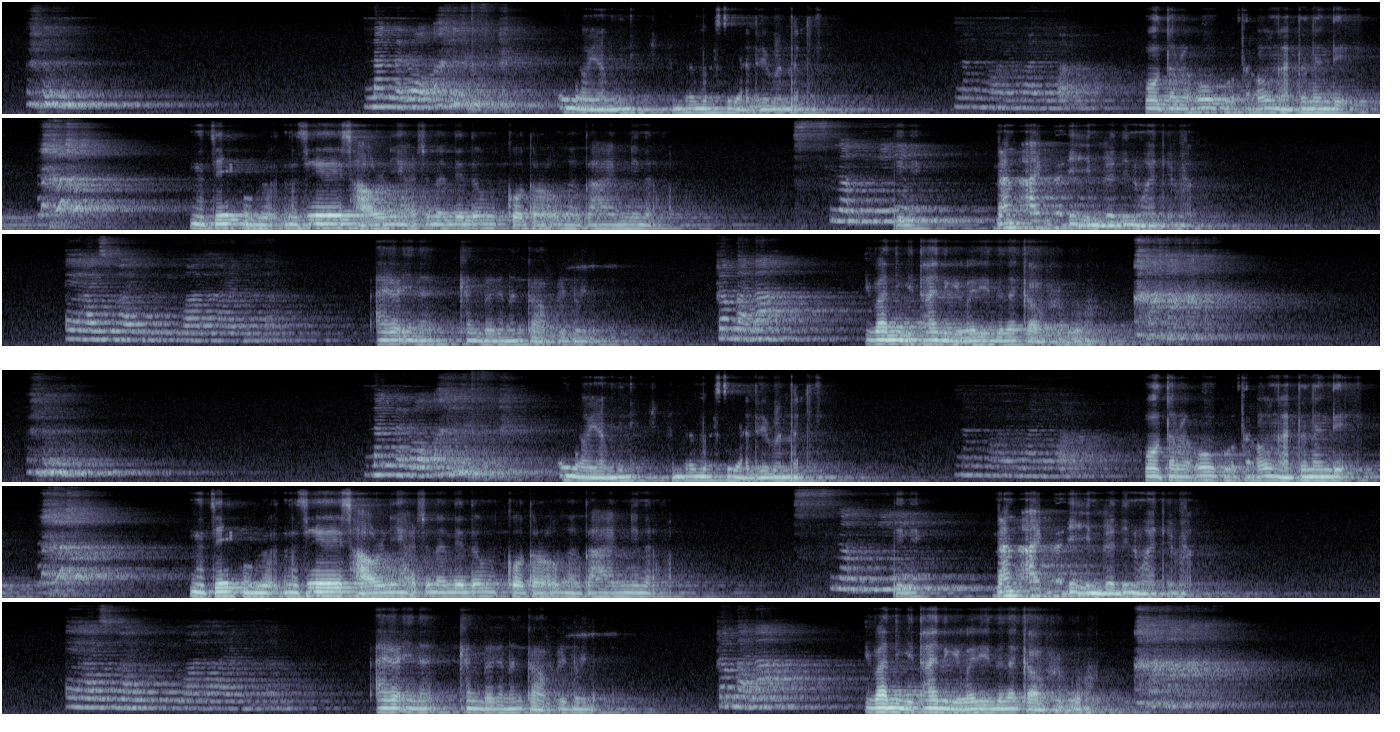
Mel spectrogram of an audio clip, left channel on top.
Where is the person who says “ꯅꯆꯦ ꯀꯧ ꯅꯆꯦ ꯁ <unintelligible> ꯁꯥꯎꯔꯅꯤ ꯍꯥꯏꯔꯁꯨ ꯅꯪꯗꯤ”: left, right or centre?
Right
